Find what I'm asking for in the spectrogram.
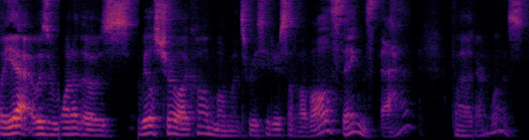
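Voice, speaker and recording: An unremarkable speaking voice with an American accent, lively intonation, and a fairly quick pace. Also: man, medium pitch for a man. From United States. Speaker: podcast co-host. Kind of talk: casual chat.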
